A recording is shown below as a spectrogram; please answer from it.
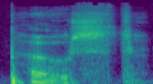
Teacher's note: Igaz, tehát post, igen, a posta, és angolul is post, most talán eltúloztam egy picit, de hallatszik, hogy a P után egy csöpnyi H is megjelenik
